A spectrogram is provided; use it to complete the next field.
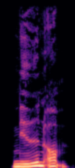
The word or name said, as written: nedenom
